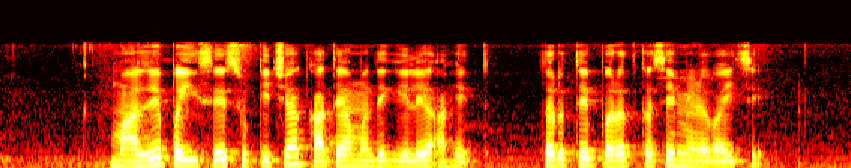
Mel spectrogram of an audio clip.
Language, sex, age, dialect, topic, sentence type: Marathi, male, 18-24, Standard Marathi, banking, question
